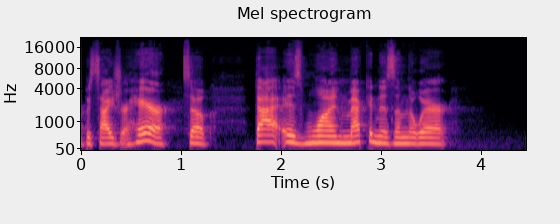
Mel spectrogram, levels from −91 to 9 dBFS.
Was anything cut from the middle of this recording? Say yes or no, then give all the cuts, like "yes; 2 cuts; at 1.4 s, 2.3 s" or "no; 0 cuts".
yes; 1 cut; at 1.0 s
